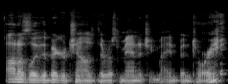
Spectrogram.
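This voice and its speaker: A man's voice: sits low, fairly even intonation, very fast, vocal fry. A man streaming a video game with casual, reactive commentary, thinking aloud and swearing freely. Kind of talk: casual live gameplay commentary.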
